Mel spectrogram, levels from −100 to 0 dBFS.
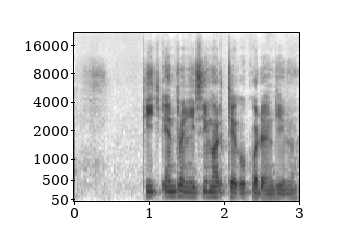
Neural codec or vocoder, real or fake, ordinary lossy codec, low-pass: codec, 44.1 kHz, 3.4 kbps, Pupu-Codec; fake; none; none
